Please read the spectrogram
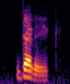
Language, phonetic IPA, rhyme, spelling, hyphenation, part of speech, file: Hungarian, [ˈdɛreːk], -eːk, derék, de‧rék, noun / adjective, Hu-derék.ogg
- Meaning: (noun) waist (the part of the body between the pelvis and the stomach); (adjective) 1. brave, honest, valiant 2. well-built, sturdy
